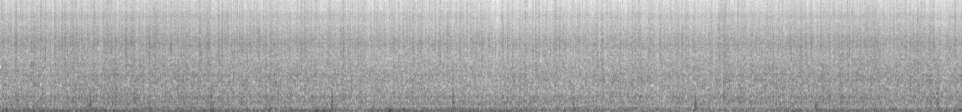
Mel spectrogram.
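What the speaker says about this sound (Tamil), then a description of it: "செம்ம மழை பெய்யுது." Heavy rain pours down on a car driving along a highway at night, a dense, even wash of drumming on the body and windshield that stays loud and constant throughout, with no talk.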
